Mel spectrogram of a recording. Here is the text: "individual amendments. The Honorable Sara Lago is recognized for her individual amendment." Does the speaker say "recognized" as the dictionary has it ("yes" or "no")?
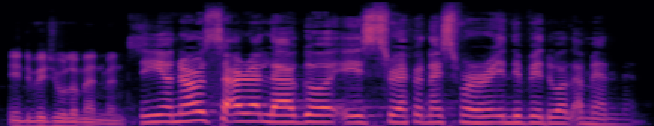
no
